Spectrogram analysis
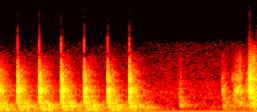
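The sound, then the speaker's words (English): Six firm knocks on a door in a quick, even rhythm, followed by a pause and a couple of softer thuds, fairly loud with no voices; the Falcon and his companions knocking on a door in The Falcon adventures. “Now we find the Falcon, Charlie, and Vince knocking on the door of the snake in his own personal Garden of Eden.”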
